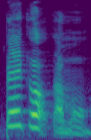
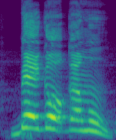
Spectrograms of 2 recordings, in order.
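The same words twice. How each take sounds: First: High squawky parrot copying the insult. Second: Loud, slow scolding; scolding the driver. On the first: Parrot repeating the insult to the driver, high squawk. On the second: Master scolding his driver, loud and slow. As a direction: bark it at the careless driver. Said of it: "Sopirnya salah". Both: Retold or imitated.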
